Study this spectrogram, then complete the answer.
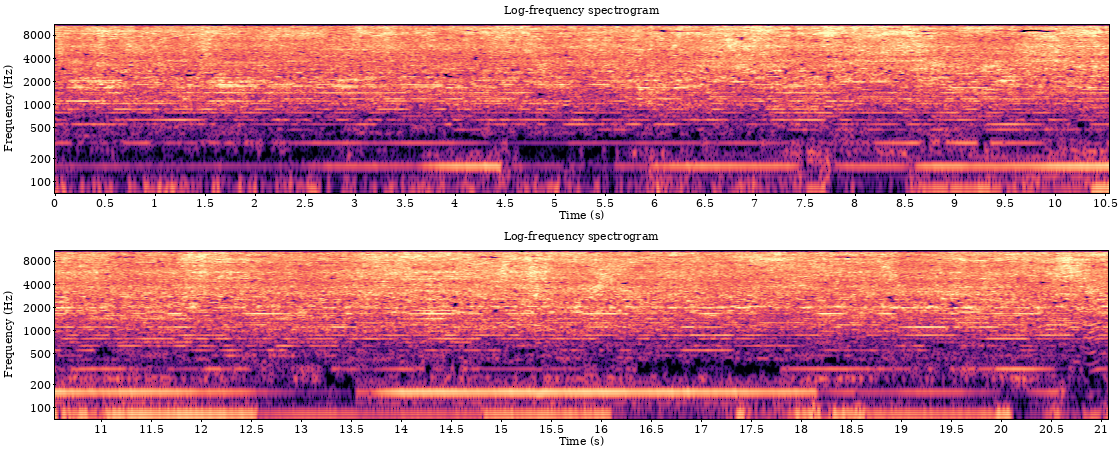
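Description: A string trimmer whines steadily nearby, cutting grass.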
